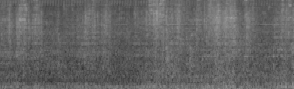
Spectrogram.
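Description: Freight-train tank cars rolling past over a grade crossing: a steady rumble of steel wheels on the rails with creaks and clanks from the cars.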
